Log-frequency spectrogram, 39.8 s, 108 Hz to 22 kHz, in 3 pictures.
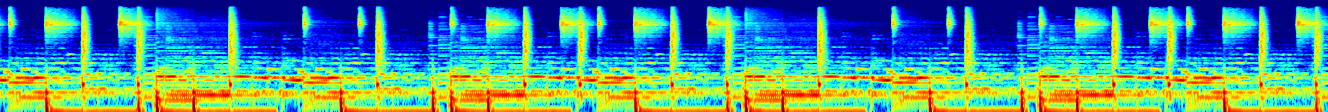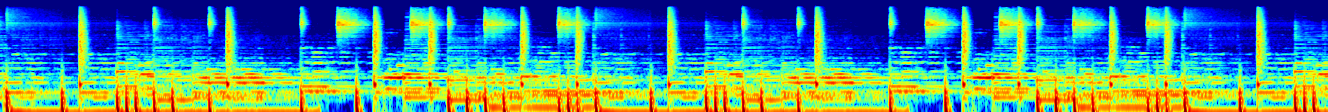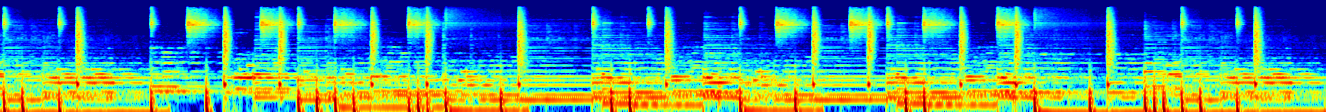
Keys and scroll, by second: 2.2 q, 7.4 space, 26.5 space, 34.8 e.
